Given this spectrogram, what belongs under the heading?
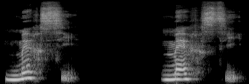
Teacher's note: It's a E but it's pronounced as a È because it's before two consonants.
